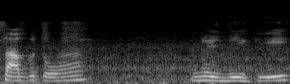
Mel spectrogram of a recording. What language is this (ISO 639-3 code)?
pan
